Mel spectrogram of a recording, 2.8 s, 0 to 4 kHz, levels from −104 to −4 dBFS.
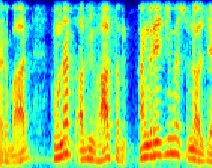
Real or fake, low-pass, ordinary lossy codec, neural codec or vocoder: real; 3.6 kHz; Opus, 16 kbps; none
